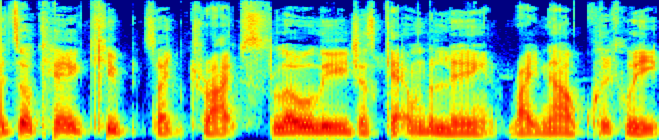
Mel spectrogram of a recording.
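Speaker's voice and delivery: normal talking voice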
